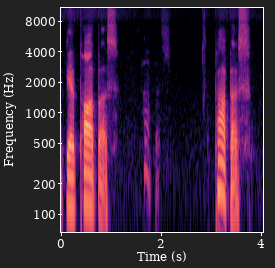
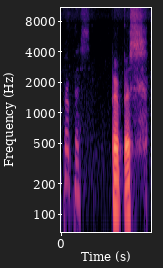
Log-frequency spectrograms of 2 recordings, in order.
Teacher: british english we do not pronounce r so it should be clear purpose purpose american english purpose purpose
